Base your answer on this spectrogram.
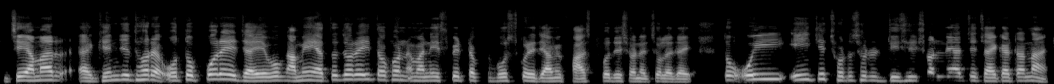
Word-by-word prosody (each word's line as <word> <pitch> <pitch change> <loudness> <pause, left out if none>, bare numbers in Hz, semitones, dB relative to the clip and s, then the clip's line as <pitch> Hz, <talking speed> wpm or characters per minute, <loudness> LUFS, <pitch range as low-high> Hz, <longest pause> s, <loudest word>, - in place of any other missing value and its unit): যে 185 - +4
আমার 200 +2 +5 0.3
আ - - +4
গেঞ্জি 205 +5 +1
ধরে 220 -2 +5 0.2
ও - - +4
তো 220 - +6 0.2
পড়েই 235 -1 +5
যায় 165 -1 +6
এবং 185 +2 +1
আমি 185 +4 -2 0.2
এত 180 - -19
জোরেই 230 0 +4
তখন 210 +1 0 0.2
মানে 175 +1 0
স্পিডটা 185 0 -2 0.2
বুস্ট 170 -1 -2
করি 170 -2 +3
যে - - +3
আমি 155 - -3
1st 140 +1 -1
পজিশনে 150 -3 -2
চলে 140 -3 -1
যাই। 125 -1 +1 0.4
তো - - 0 0.2
ওই 225 +2 +5 0.4
এইযে 230 +2 -2
ছোটো, 190 -1 -4
ছোটো 195 -2 -5 0.2
ডিসিশন 180 +2 -4
নেওয়ার 185 0 -1
যে - - -1
জায়গাটা 165 +2 +1
না, 170 - +2
185 Hz, 195 wpm, -23 LUFS, 165-205 Hz, 0.4 s, তো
